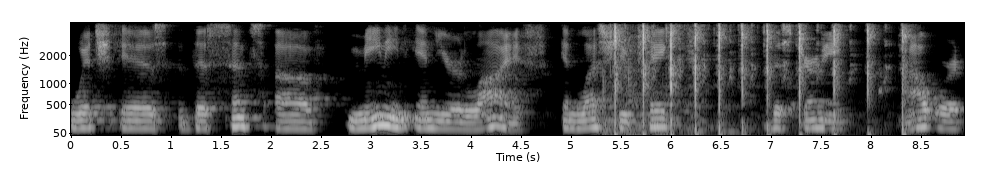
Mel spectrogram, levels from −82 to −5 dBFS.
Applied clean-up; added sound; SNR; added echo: classical method WPE with log-MMSE.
